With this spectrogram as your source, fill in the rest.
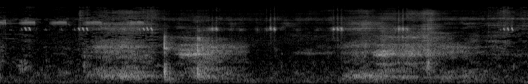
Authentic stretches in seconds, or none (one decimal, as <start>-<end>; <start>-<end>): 0.0-1.6; 4.8-5.3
